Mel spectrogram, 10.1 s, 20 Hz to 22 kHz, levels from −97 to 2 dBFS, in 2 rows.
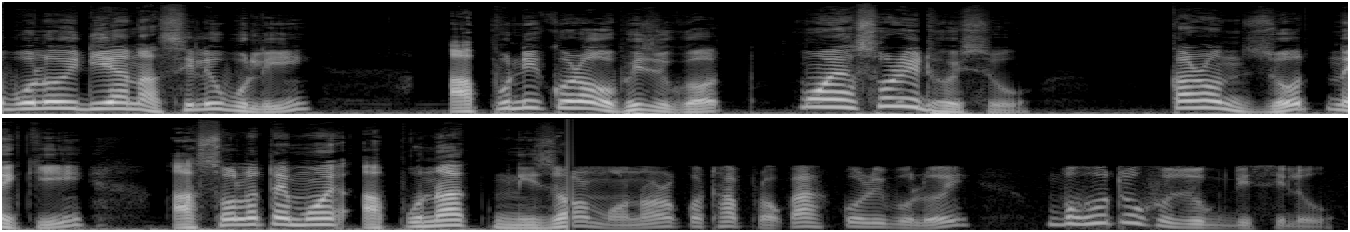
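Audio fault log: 7.17–10.10 s, input switched to a poorer device: after a 20 ms silence the speech turns boxy, with nothing above 3.8 kHz, about 5 dB quieter, and a new noise floor. The likely cause is a change of microphone. A plain filter or codec change would not alter level and background together.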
